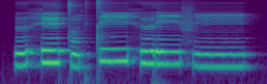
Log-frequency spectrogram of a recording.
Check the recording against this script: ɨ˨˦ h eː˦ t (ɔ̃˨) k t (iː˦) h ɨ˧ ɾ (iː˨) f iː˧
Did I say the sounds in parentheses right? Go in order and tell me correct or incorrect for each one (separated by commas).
correct, correct, incorrect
